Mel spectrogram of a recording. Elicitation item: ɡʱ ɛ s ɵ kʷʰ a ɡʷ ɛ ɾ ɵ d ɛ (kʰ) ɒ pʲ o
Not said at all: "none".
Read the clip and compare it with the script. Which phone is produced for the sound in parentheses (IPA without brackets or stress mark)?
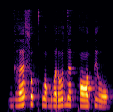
k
